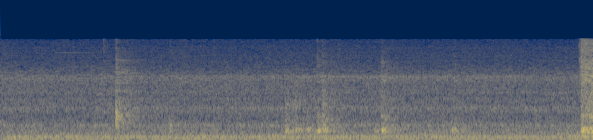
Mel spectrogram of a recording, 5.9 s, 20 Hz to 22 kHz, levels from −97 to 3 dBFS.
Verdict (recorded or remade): recorded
